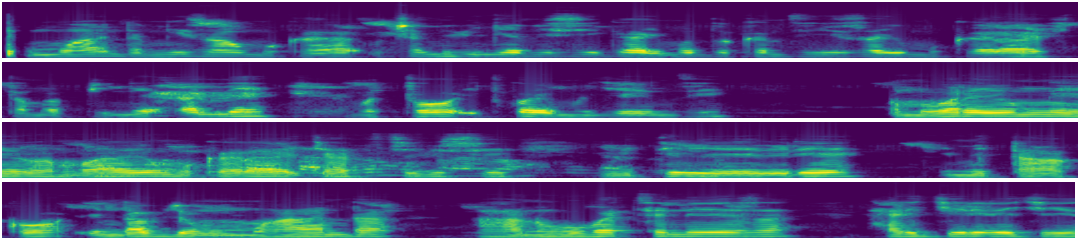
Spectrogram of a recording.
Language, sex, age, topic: Kinyarwanda, male, 18-24, government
